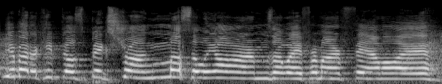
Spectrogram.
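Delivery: high, slow mock-outraged voice that turns flirty; homophobic bigot. Comedian mocking a homophobic parent protecting the family, high outraged voice. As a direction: ham up a closeted bigot. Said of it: "they're just like".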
